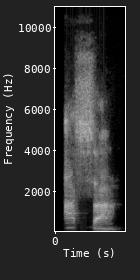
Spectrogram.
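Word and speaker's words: עשה: adalah alaku ya terus untuk Ain ditambah dengan dibubuhin dengan kamat dan Sin dibubuhi dengan kamat ya jadi bacanya asa ya asa ya ini Asa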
